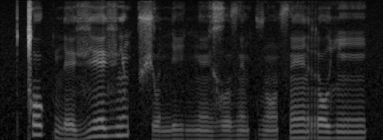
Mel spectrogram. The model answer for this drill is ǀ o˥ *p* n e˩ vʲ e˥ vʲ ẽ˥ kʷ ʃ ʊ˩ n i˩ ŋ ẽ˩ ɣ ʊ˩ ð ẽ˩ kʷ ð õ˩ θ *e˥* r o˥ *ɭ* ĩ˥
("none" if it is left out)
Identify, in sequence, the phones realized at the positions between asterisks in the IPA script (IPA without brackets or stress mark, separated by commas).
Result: kʷ, ẽ˥, ʎ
